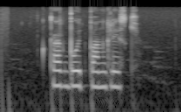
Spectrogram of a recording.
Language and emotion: Russian, neutral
